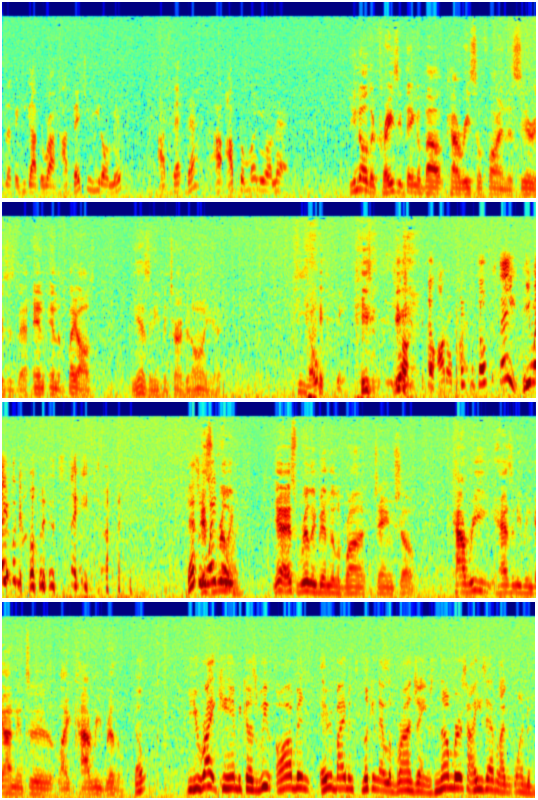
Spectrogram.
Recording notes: Please note there is a hissing noise in the recording.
